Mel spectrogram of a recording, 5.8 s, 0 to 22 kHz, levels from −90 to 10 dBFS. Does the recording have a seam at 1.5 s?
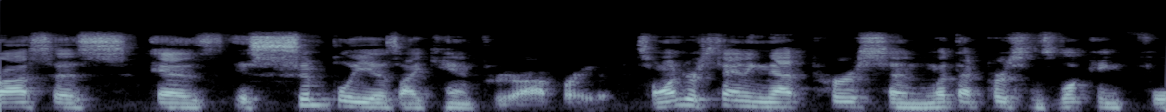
no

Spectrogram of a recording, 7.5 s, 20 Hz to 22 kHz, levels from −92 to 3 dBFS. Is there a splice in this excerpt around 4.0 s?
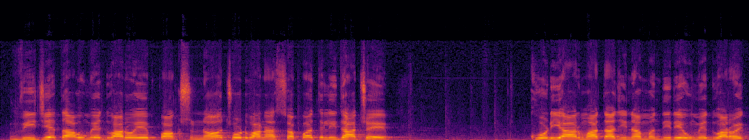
no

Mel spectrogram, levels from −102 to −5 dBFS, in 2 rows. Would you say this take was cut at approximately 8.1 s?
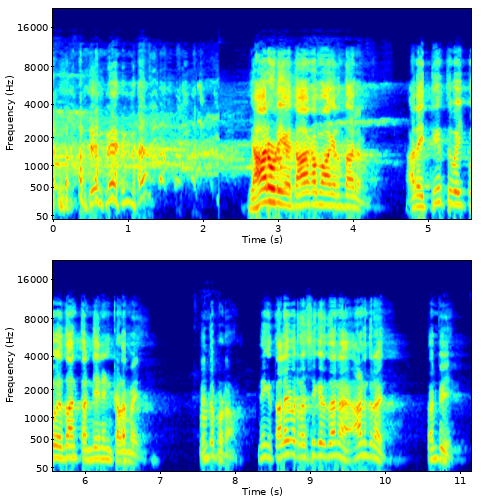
yes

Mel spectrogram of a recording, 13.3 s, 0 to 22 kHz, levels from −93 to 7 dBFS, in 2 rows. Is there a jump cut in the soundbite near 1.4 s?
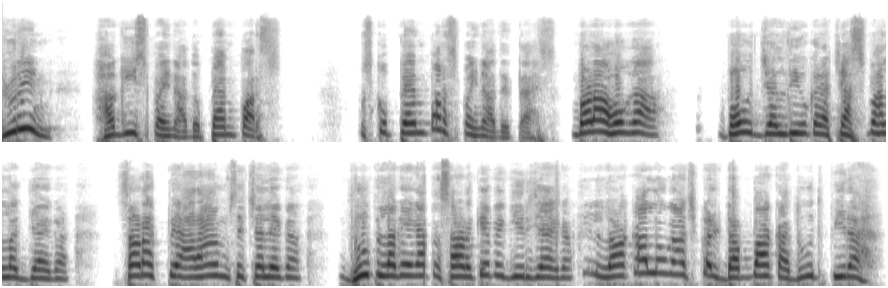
no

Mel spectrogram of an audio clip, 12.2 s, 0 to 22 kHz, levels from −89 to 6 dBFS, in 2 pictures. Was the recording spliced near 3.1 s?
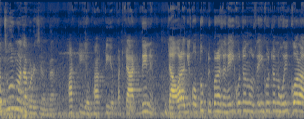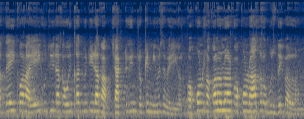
no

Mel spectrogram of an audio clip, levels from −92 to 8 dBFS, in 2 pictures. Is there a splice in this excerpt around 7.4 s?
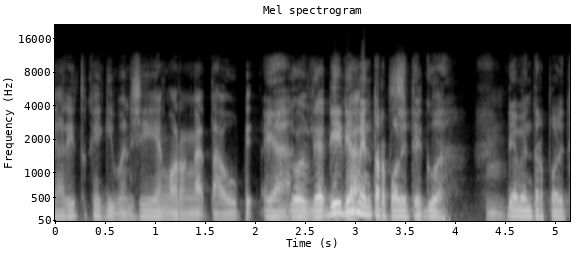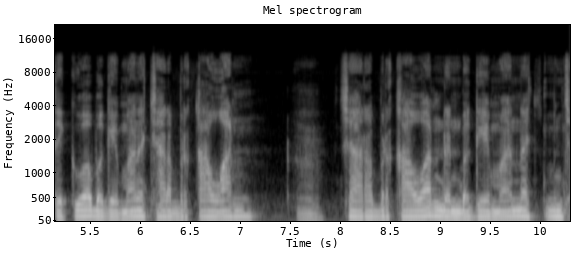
no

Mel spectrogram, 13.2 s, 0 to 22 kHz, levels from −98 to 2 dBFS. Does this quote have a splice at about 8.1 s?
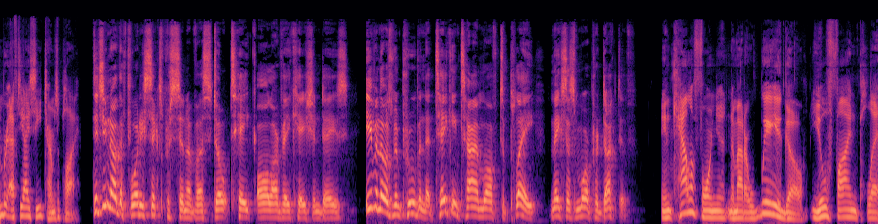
no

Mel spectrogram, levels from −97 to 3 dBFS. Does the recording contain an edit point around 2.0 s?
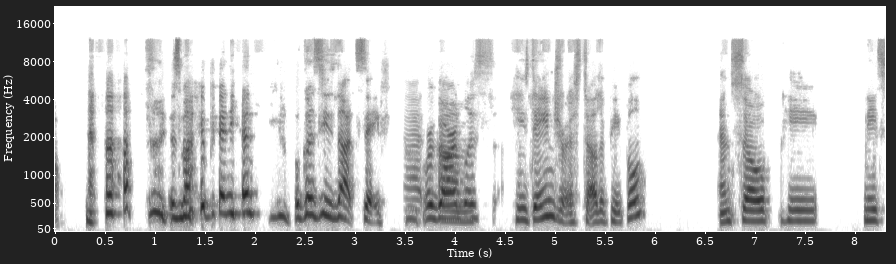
no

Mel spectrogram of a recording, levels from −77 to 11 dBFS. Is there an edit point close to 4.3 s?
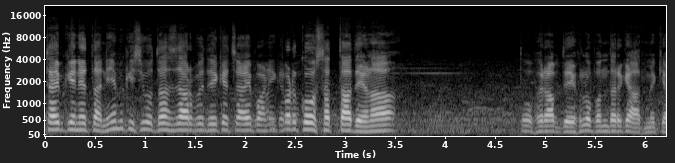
no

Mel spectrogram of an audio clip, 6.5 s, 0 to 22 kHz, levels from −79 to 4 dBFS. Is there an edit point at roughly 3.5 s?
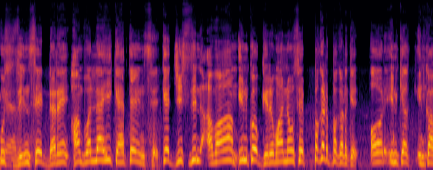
yes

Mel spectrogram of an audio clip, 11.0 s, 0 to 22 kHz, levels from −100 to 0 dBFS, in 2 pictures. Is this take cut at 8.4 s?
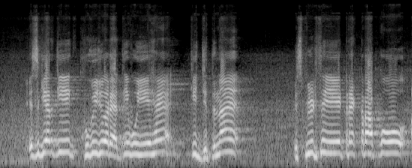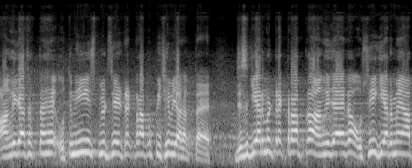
no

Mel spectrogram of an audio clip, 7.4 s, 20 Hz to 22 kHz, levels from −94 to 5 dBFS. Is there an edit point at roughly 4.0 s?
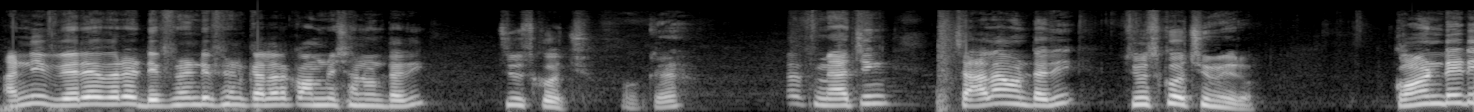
yes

